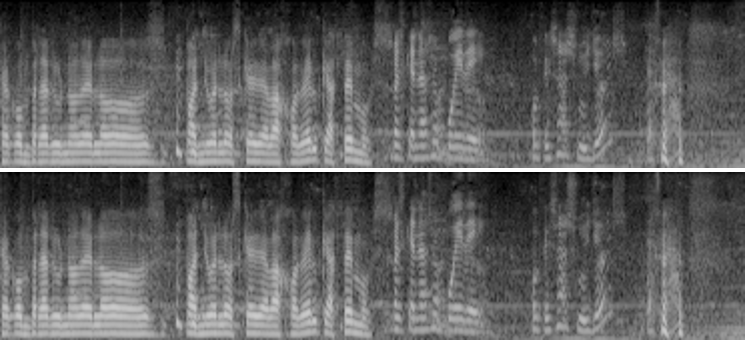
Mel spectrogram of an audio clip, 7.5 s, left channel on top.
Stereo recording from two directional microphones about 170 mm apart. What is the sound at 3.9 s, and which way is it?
Speech, 5° left (ahead or behind).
